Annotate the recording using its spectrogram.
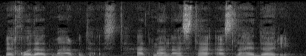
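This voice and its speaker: A man's voice: on the low side, fairly even intonation, dark tone, lightly acted. A man voicing an old, blunt, fatherly gendarme who talks in a weary, matter-of-fact way in a storybook reading.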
